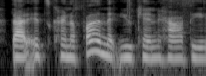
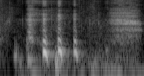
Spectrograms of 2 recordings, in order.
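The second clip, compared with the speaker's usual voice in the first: embarrassed giggle; 7 semitones higher than usual. Real, not acted. Laughs after the slip.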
